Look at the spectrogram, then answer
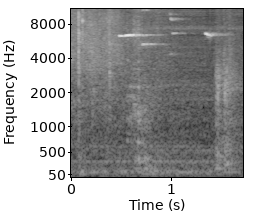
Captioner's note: squeaking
